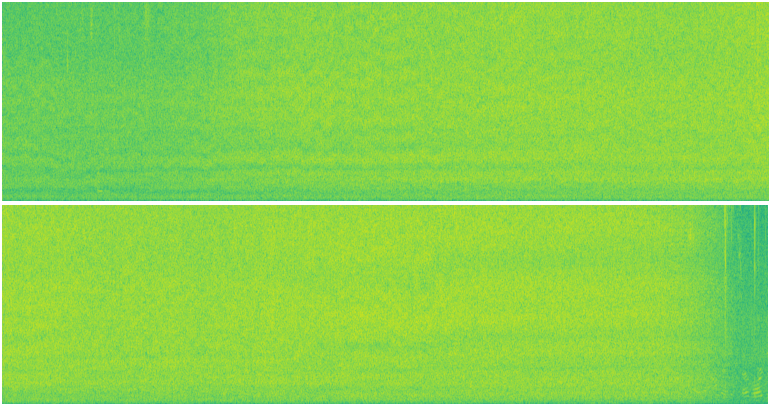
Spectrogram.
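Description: Rushing water of a rocky mountain river running through rapids, a steady loud rush that grows louder over the first several seconds and falls away near the end.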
